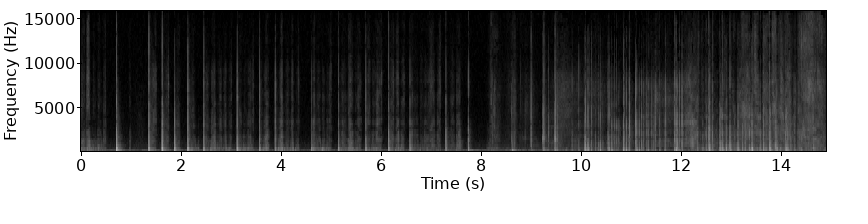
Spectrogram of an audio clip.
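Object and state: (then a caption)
Cardboard box. Long acrylic nails tap and trace across the top of a closed, hollow, long rectangular printed cardboard box for a Mermade hair waver lying flat on a blanket. Dozens of quick, dry, hollow taps are heard with no ring. The taps blend into denser scratching and tracing toward the end.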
